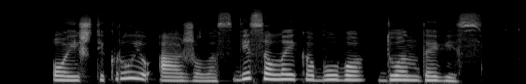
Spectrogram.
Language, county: Lithuanian, Šiauliai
